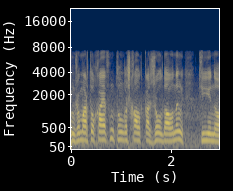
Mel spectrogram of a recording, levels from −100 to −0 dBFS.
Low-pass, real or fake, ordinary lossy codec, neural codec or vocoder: 7.2 kHz; real; none; none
